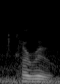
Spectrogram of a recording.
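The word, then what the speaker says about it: Courrau: I'm pronouncing it Carew.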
